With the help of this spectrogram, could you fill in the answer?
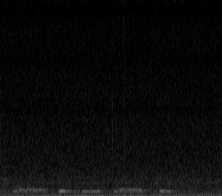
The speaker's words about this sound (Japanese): なんか鳥めっちゃ鳴いてる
